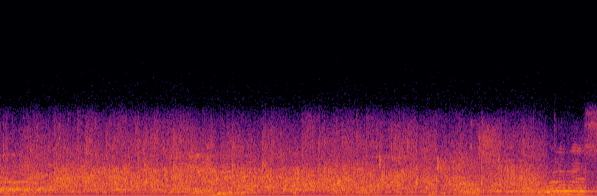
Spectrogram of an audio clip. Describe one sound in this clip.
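A big band plays a lively swing tune with brass and saxophones in a large room.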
